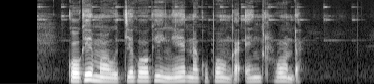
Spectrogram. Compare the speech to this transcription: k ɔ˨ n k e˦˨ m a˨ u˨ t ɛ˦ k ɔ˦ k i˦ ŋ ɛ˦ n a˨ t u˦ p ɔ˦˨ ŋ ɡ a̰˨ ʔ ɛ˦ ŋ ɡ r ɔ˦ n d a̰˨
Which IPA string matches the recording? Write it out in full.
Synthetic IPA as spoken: k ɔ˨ k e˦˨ m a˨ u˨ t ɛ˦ k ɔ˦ k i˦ ŋ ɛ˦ n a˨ k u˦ p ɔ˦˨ ŋ ɡ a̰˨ ʔ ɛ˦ ŋ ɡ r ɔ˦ n d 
